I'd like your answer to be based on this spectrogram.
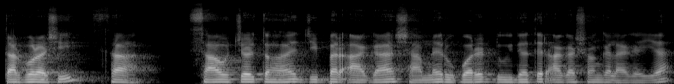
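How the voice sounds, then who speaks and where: A man from Bangladesh teaching the Arabic letters in a slow lesson, saying each sound and repeating it for viewers. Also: fairly low pitch, level tone. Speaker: Quran teacher. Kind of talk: slow step-by-step alphabet lesson.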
